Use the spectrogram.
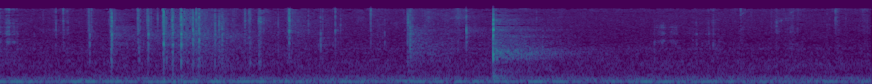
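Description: A metal blade carves a pink solid bar of soap held in the hand, slicing and shaving pieces off it. Soft, crisp scraping and shaving strokes run over a low, steady hum, with one sharper cut standing out about halfway through.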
